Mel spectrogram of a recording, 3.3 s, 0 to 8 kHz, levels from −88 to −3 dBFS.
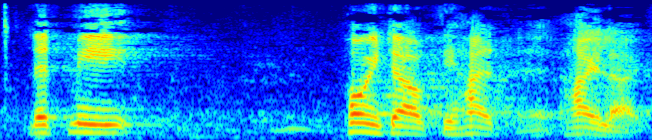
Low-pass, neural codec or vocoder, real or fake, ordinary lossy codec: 7.2 kHz; none; real; AAC, 48 kbps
